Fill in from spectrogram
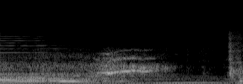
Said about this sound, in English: It's only a few minutes later that a car drives up.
